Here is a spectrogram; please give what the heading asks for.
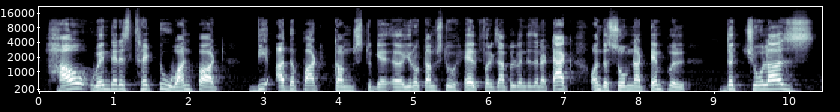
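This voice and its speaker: A man's voice: a little high, fairly bright tone. A man with an Indian accent hosting an interview in a conversational, agreeable way. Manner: agreeable, interjecting short affirmations. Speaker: interviewer, host.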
